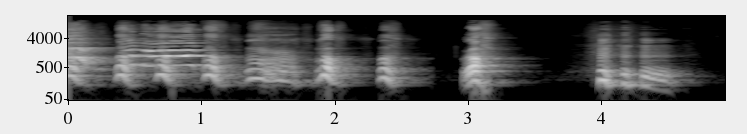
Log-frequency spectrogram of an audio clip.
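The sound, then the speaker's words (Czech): A dog barks loud and insistent at a passing mail carrier: a rapid run of barks, then several spaced single barks, ending with a quick cluster of three or four. “No, tak můžete si toho psa zavřít.”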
